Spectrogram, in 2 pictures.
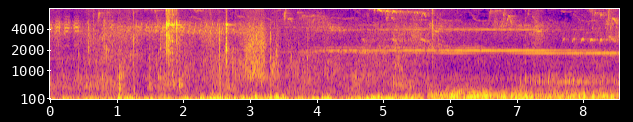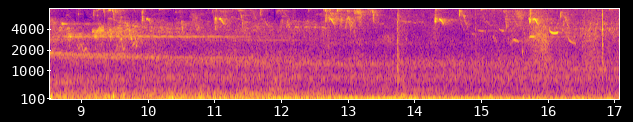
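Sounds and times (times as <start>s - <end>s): low steady rumble: 0.0s - 17.0s
birds chirping: 3.5s - 17.0s.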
